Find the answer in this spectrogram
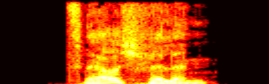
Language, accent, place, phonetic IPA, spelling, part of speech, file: German, Germany, Berlin, [ˈt͡svɛʁçˌfɛlən], Zwerchfellen, noun, De-Zwerchfellen.ogg
- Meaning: dative plural of Zwerchfell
